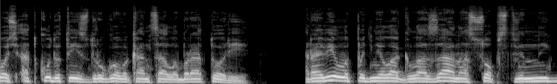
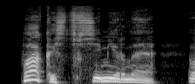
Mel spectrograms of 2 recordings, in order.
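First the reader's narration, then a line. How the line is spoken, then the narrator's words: Exclamation. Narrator (Russian): воскликнула она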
